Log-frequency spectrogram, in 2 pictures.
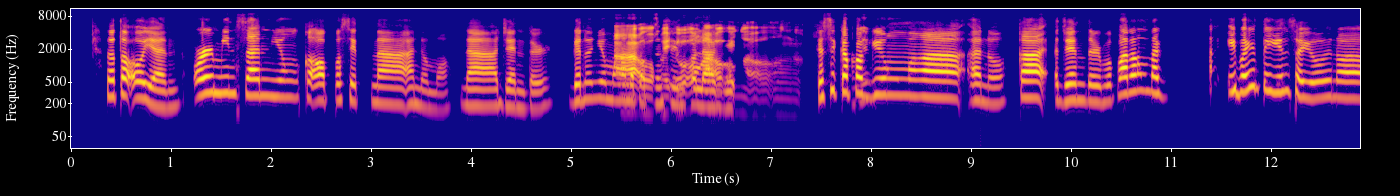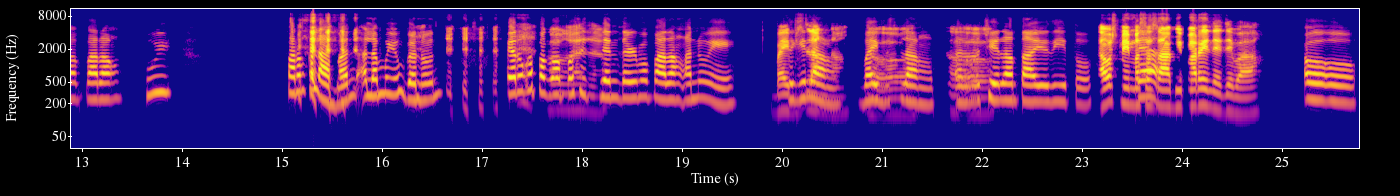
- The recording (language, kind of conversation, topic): Filipino, unstructured, Paano mo ipinapakita ang tunay mong sarili sa ibang tao?
- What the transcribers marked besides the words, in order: laugh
